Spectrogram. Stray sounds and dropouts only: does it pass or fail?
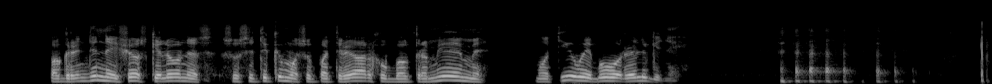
fail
